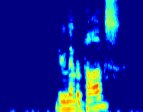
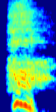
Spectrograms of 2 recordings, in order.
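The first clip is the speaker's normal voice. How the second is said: big breathy exhale after talking; heavy sigh; 7 semitones higher than usual. Real, not acted. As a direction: let out a long winded sigh. Winded after long plug.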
